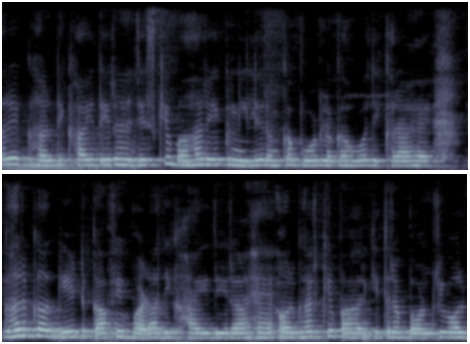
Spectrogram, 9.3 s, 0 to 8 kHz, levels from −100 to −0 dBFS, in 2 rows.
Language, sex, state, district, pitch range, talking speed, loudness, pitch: Hindi, female, Uttarakhand, Uttarkashi, 230-255 Hz, 230 wpm, -32 LUFS, 240 Hz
